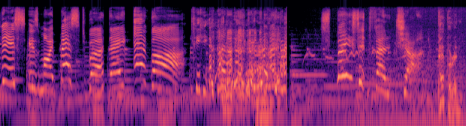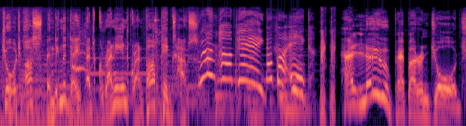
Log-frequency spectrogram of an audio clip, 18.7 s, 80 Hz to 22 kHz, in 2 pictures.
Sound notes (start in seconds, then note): 3.8 laughing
